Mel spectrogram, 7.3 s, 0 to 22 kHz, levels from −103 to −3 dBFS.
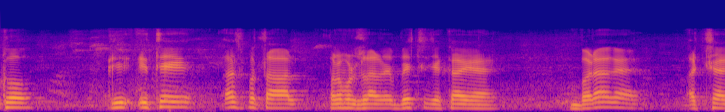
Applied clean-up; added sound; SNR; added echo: none; Zipper (clothing); 20 dB; none.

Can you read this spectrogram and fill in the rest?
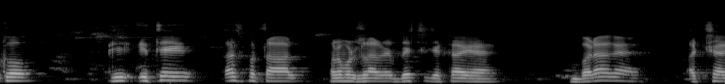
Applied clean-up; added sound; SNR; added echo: classical method log-MMSE.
